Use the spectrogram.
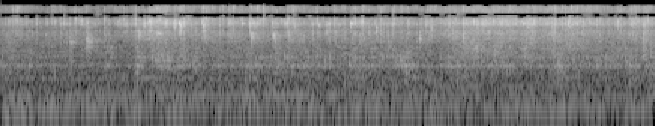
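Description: Pieces of yellow basella are shallow-fried kebab-style in hot oil, giving a steady, bright sizzle that hisses on without a break and with no voices.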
